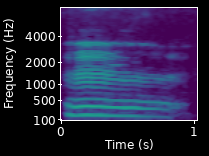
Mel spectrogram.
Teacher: Insales porque obvio por como dice su nombre, que es obvio, el aire sale no por la boca, sino por la nariz. Si yo pronuncio la m, el aire no sale por mi boca. Tengo la boca cerrada, de hecho, cuando pronuncio la m, hm, si tú pones tu dedo en tu nariz, a la altura de tu nariz, vas a sentir como el aire sale suavecito, pero sale por tu nariz.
